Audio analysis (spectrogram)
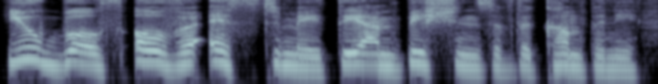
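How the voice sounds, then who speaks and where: An actress playing a proud, sardonic fantasy warrior-diplomat in a video game, speaking formally and with dry scorn. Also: female voice, on the low side, normal speed, dry recording, close to an everyday voice. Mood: cool, formal. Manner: formal, clipped, dryly scornful. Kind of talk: video game character dialogue.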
